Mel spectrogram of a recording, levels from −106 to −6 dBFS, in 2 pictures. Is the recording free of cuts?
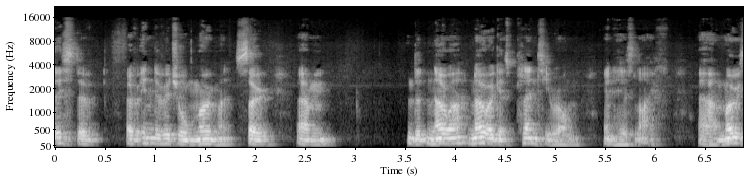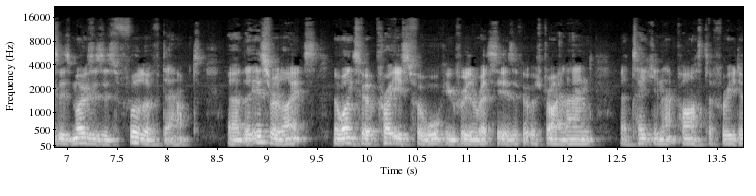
yes; 0 cuts

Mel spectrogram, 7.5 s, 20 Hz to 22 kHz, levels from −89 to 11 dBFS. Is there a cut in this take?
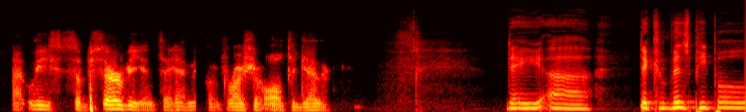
yes; 2 cuts; at 2.0 s, 5.1 s

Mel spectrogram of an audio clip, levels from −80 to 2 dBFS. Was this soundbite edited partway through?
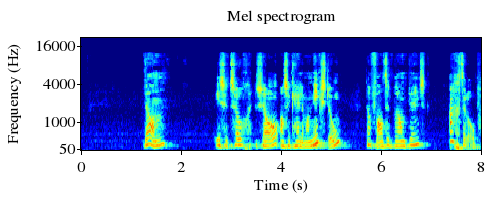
no; 0 cuts

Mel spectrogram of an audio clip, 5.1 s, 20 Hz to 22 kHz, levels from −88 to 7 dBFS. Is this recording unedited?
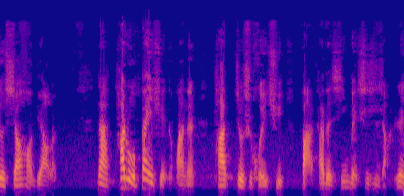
no; 1 cut; at 1.1 s

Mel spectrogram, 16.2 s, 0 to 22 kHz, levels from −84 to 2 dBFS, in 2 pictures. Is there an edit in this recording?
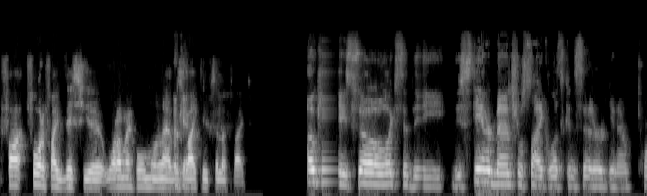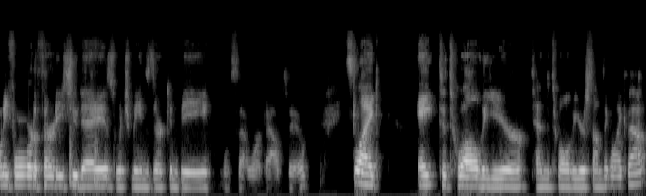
no; 0 cuts

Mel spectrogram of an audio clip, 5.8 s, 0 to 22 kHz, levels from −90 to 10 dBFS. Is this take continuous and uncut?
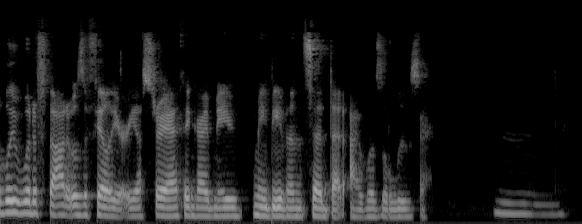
yes; 0 cuts

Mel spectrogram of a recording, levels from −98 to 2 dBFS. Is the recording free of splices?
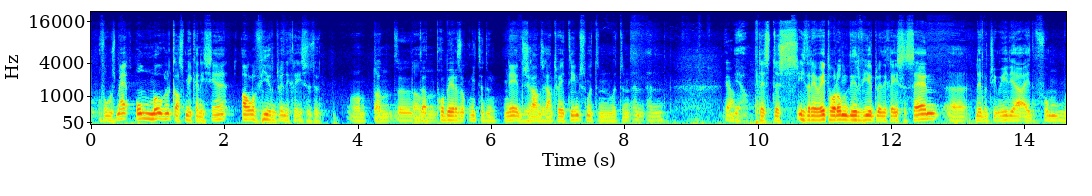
no; 2 cuts; at 3.7 s, 8.1 s

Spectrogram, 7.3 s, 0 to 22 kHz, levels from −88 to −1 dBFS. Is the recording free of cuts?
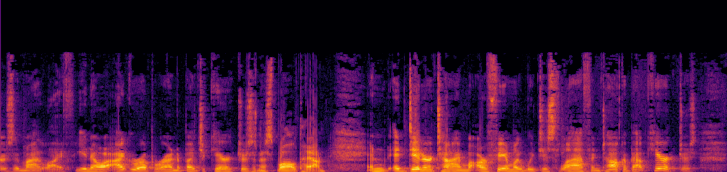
yes; 0 cuts

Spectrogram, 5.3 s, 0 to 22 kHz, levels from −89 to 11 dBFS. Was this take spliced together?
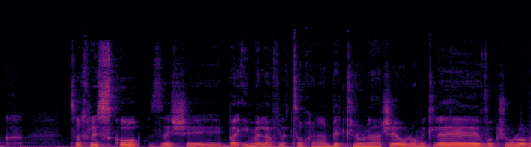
yes; 2 cuts; at 1.4 s, 3.8 s

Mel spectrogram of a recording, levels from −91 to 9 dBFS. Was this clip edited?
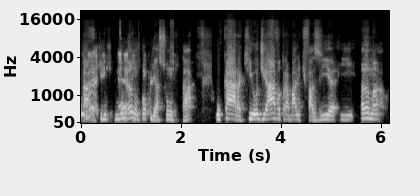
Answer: yes; 1 cut; at 2.6 s

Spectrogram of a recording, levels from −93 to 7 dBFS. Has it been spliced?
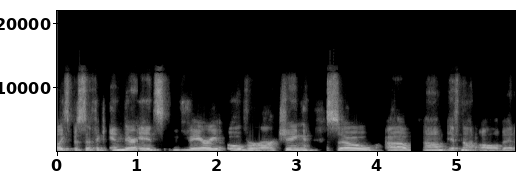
yes; 3 cuts; at 1.0 s, 3.4 s, 4.4 s

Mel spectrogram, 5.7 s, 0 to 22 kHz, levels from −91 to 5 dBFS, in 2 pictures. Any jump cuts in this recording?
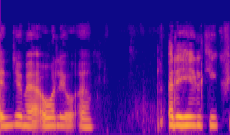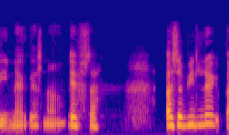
yes; 1 cut; at 3.7 s

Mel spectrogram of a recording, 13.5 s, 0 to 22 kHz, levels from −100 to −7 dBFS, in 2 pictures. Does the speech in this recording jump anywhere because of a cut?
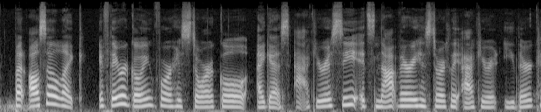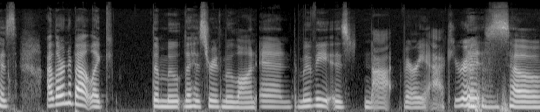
no; 0 cuts

